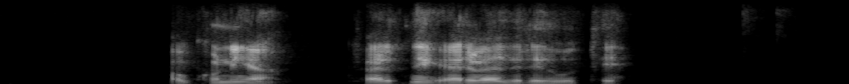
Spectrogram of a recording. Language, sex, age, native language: Icelandic, male, 40-49, Icelandic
